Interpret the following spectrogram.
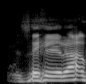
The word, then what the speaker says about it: Zaira: I'm going to pass you on to Zaira. Zaira, is that Zaira? Which one is it? Yeah, I'm Zaira. Ian got the correct pronunciation.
